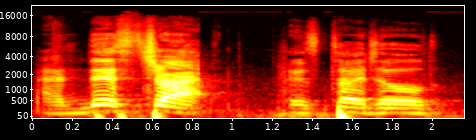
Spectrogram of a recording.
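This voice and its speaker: A man's voice: mid-range voice, slow, sharp tone, rough recording. A man with a Bajan accent from Barbados, hosting a music countdown with upbeat hype. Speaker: radio co-host. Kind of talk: casual countdown chat.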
